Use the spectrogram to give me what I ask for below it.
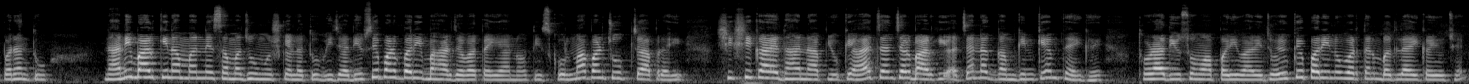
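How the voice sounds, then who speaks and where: A woman reading a scripted moral story in a steady, solemn narrating voice. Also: fairly high pitch.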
